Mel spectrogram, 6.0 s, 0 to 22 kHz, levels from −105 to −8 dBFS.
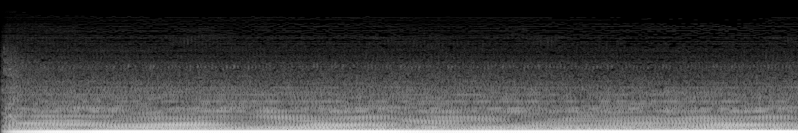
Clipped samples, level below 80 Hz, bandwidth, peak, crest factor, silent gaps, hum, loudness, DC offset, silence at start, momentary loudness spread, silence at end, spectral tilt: under 0.1%; -8 dBFS; 1 kHz; -2 dBFS; 8 dB; none; none; -16 LUFS; under 0.1%; 0.05 s; 5 LU; 0 s; -12 dB/octave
